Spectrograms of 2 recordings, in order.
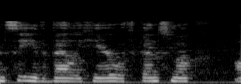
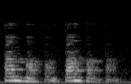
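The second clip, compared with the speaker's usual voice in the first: louder galloping beats; dactylic dimeter rhythm; 4 dB louder than usual. Shown as a demonstration. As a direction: chant it like two dactyls, DUM-da-da DUM-da-da. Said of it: "has a pattern of".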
